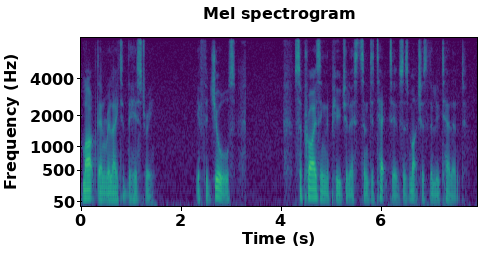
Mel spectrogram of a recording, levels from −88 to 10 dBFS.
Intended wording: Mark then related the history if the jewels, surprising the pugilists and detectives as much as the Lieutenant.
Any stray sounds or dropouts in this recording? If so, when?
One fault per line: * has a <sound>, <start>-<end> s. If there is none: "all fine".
all fine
